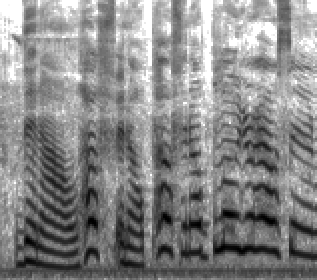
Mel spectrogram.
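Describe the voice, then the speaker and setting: A put-on character voice bellows in a high pitch. The pace stays moderate. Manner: roaring, menacing.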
